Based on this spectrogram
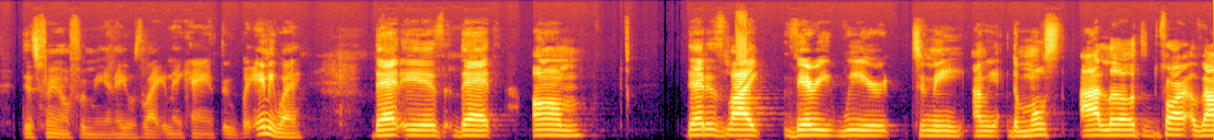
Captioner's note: laughs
